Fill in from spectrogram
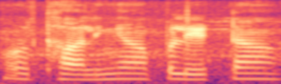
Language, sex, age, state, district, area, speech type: Dogri, female, 60+, Jammu and Kashmir, Samba, urban, spontaneous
